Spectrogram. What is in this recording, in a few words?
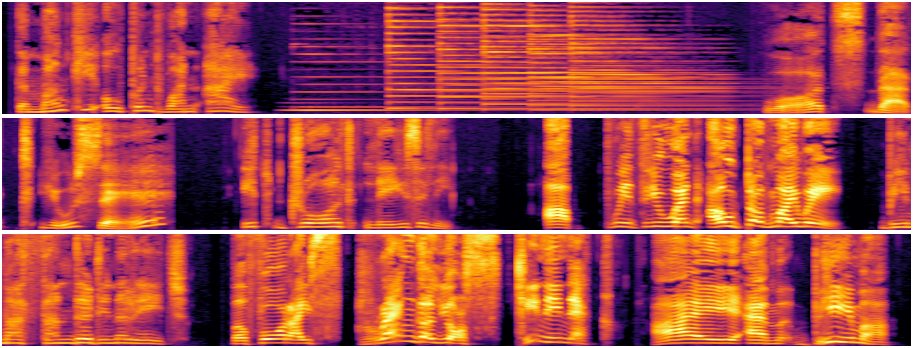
Dramatic Voice Overs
